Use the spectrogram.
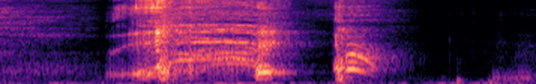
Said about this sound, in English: You were just coughing too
